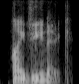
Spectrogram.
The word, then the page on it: hygienic: British English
